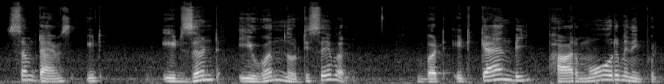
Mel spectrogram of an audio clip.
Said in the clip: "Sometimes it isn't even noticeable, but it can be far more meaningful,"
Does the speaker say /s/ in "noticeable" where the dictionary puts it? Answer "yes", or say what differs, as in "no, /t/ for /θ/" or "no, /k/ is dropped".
yes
